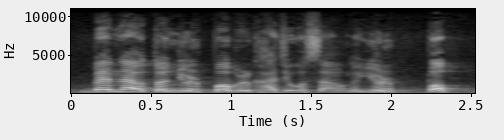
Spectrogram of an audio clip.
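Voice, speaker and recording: A man's voice: high-pitched, fast talker, a little mellow. A male pastor preaching a sermon, talking emphatically and asking the congregation many rhetorical questions.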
